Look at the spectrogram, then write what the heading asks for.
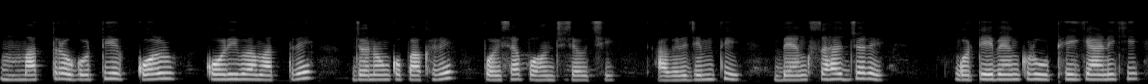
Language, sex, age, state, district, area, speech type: Odia, female, 18-30, Odisha, Malkangiri, urban, spontaneous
